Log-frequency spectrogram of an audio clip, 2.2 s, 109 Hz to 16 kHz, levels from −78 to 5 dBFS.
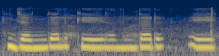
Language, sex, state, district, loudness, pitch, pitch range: Hindi, female, Maharashtra, Mumbai Suburban, -13 LUFS, 245 Hz, 240-255 Hz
